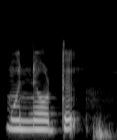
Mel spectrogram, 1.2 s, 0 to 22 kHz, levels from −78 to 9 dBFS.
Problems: low volume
